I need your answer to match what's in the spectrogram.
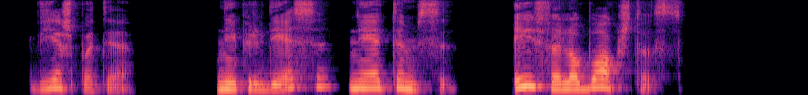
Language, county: Lithuanian, Vilnius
